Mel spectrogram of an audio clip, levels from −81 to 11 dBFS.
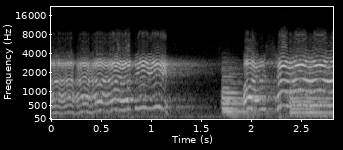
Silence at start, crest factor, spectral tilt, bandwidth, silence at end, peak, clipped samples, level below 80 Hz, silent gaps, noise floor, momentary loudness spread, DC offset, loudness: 0 s; 12 dB; -3 dB/octave; 10.5 kHz; 0 s; -8 dBFS; under 0.1%; -56 dBFS; none; -39 dBFS; 10 LU; under 0.1%; -17 LUFS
